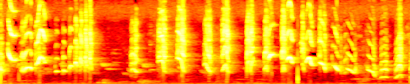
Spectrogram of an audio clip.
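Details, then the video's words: Oriental magpie-robin female of the poci type, chattering and fanning its tail, pouring out quick sharp chips, squeaky notes and slurred whistles in rapid, irregular succession over a faint low hum. "Kacer betina ngobra buka ekor ini"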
